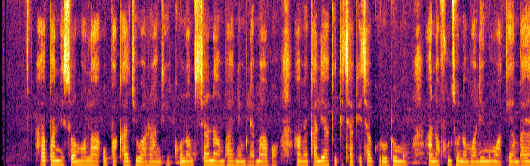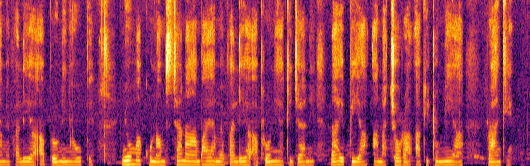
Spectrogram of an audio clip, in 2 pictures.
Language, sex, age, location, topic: Swahili, female, 25-35, Nairobi, education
